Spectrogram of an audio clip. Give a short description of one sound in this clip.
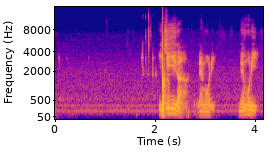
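A glass is set down on a table with a light knock.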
